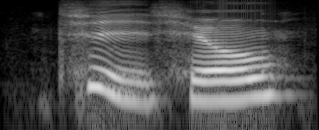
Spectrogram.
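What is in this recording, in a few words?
"qi4qiu2", Mandarin Chinese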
